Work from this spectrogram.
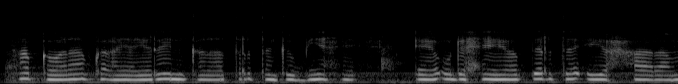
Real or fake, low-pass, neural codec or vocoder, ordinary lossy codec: fake; 19.8 kHz; vocoder, 44.1 kHz, 128 mel bands every 256 samples, BigVGAN v2; none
